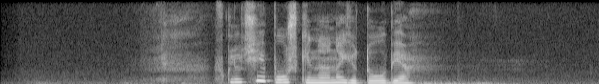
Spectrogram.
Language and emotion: Russian, sad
